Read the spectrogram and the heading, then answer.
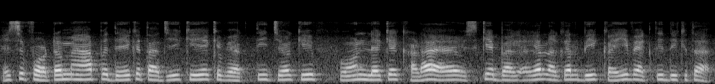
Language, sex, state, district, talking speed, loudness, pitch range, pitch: Hindi, male, Bihar, Begusarai, 185 wpm, -16 LUFS, 205-230 Hz, 220 Hz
